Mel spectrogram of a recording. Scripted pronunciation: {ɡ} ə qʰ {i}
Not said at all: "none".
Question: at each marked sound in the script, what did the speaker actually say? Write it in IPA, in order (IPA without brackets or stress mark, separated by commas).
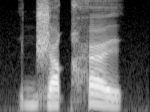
d͡ʒ, e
